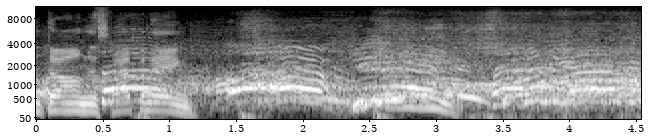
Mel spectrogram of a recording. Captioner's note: crowd cheering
